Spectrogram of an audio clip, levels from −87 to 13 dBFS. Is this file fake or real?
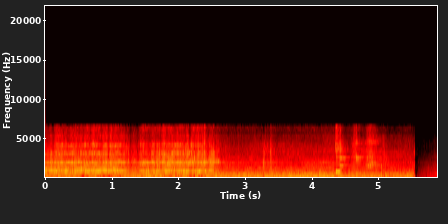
fake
